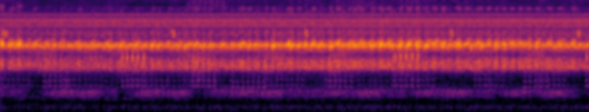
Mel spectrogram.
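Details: Rainy-night frog chorus of rapid, rattling croak trains overlapping one another, with a continuous high buzzing background like insects.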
